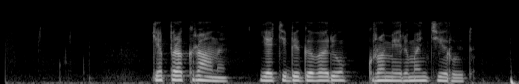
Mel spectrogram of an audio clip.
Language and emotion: Russian, neutral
